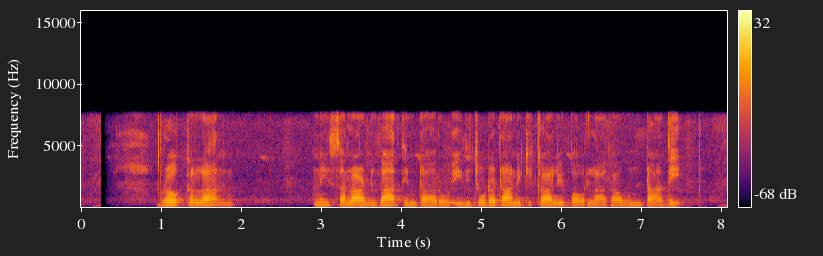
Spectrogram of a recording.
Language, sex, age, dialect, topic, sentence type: Telugu, female, 51-55, Southern, agriculture, statement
